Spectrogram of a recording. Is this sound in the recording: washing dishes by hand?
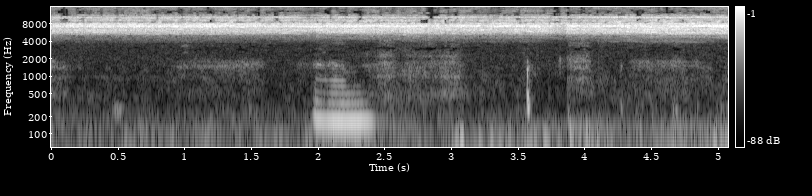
no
